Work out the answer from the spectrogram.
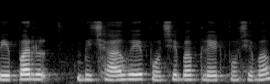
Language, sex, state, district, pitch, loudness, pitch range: Chhattisgarhi, female, Chhattisgarh, Korba, 215 Hz, -17 LUFS, 205-230 Hz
